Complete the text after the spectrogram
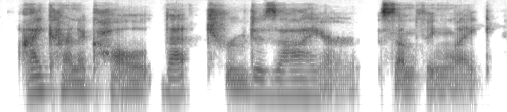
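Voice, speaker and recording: With vocal fry and a very deep, low pitch, a woman speaks with very wide pitch swings. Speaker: podcast co-host. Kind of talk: casual chat. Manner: halting.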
